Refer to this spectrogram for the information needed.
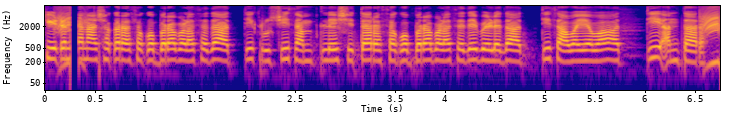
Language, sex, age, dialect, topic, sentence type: Kannada, female, 25-30, Central, agriculture, statement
